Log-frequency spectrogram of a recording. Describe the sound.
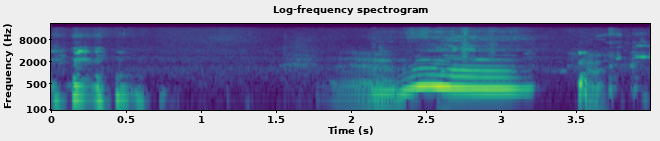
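A person imitates a wolf howl: a loud voiced cry that swoops upward in pitch and holds for about a second, with brief talking just before and after it.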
